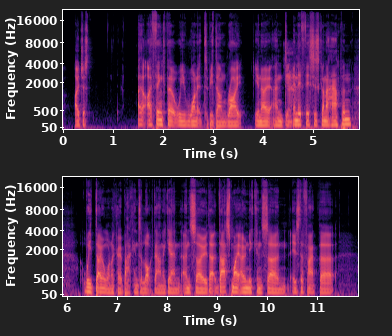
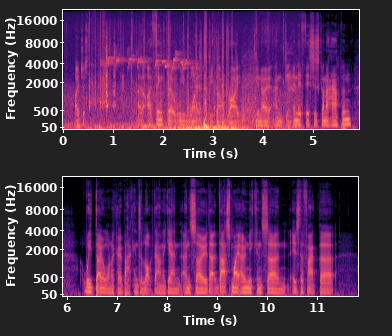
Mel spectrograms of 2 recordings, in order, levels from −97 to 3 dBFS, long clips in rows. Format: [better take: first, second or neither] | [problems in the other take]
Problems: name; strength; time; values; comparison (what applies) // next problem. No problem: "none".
first | dog barking; loud; from 0.5 to 4 s; peak 5 dB above the speech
